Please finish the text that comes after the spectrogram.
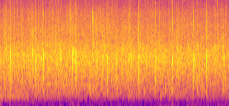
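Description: A church congregation claps together during a Sunday sermon, an even crackle of many hands at moderate volume, continuous and alone without speech.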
